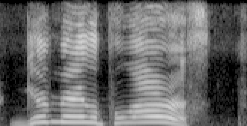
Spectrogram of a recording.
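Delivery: put-on old lady's very high, very loud yell. Retelling how an old lady stood on a chair, imitating her yelling. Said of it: "Yells it again".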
